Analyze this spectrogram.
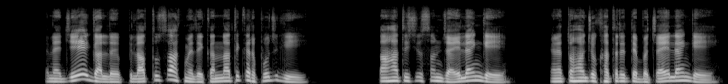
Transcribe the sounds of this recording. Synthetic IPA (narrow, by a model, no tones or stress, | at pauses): kɐnɛd͡ʒeːeɡɐlpɪlaːt̪ʊsaːkʰmẽd̪ekɐnːat̪ɪkəɾpʊd͡ʒɡi | t̪ɐ̃ɦãt̪ɪs̬ɪjosɐ̃md͡ʒʱaːilɛ̃ːŋ̆ɡe | kɐnɛt̪ʊɦãd͡ʒokʰɐt̪ɾet̪̬ebɐt͡ʃaːilɛ̃ːŋɡeː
